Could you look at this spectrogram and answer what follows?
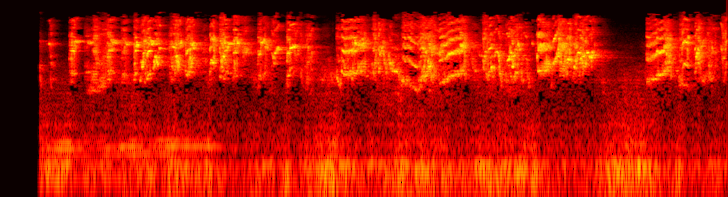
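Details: Lovebirds in the morning chatter in a steady stream of shrill, high chirps and squeaky twitters with barely a pause, over a faint low hum.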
